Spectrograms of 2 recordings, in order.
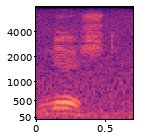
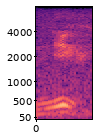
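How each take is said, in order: First: The word ends in a soft 'sh' sound. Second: The word ends in a harsh throaty 'ch' sound. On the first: This is the form used here. "It's nisht" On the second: This is not the form used here. "It's not nicht"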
